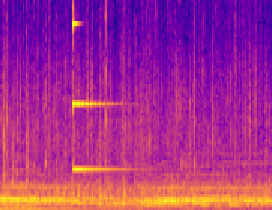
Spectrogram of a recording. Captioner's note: cheering, applause; ding!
